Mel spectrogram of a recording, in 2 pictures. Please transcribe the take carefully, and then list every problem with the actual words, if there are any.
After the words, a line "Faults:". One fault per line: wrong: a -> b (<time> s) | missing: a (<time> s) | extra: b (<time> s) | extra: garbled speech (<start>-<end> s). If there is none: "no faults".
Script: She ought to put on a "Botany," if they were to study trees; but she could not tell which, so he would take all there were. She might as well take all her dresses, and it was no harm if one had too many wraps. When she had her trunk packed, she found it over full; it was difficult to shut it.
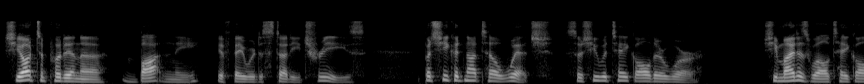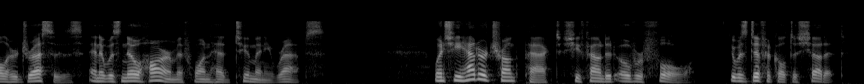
She ought to put in a "Botany," if they were to study trees; but she could not tell which, so she would take all there were. She might as well take all her dresses, and it was no harm if one had too many wraps. When she had her trunk packed, she found it over full; it was difficult to shut it.
Faults:
wrong: on -> in (0.7 s)
wrong: he -> she (5.8 s)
